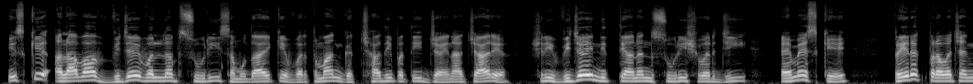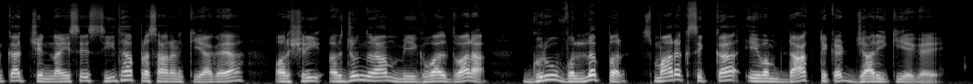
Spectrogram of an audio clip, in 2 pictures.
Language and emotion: Hindi, neutral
